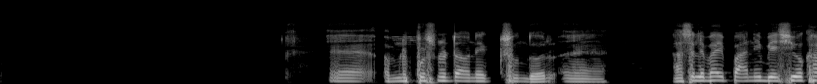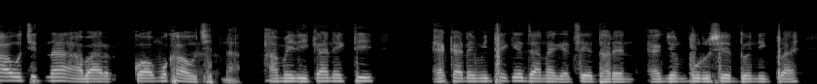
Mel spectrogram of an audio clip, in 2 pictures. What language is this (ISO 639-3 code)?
ben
